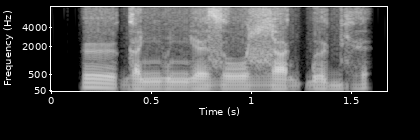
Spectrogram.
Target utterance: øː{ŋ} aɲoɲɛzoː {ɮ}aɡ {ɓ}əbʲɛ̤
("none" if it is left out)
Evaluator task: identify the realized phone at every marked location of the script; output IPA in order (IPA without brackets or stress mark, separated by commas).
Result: ɡ, ɮ, ɓ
